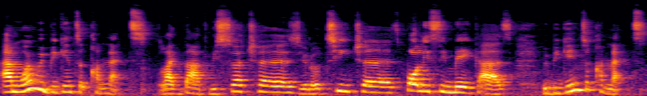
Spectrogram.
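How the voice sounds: A woman at a medium pitch speaks at a moderate pace with ordinary pitch variation, and the room echo is audible.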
